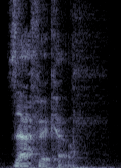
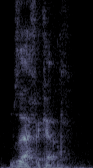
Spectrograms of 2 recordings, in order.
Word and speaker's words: Zaphikel: The A in the middle, take that out. That's how you're supposed to pronounce it.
